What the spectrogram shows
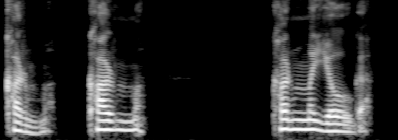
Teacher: the technical thing is just that the first uh lasts longer than usual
